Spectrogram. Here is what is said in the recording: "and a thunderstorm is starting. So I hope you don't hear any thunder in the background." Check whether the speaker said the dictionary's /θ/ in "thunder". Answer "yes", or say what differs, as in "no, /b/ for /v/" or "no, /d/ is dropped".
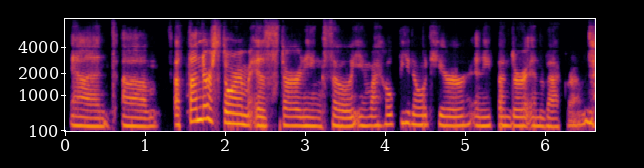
yes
